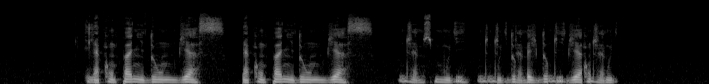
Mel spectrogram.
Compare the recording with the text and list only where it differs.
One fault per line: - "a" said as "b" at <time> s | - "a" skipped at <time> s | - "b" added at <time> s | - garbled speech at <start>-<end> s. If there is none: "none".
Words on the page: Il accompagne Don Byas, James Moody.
- "accompagne Don Byas" added at 2.4 s
- garbled speech at 4.8-6.2 s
